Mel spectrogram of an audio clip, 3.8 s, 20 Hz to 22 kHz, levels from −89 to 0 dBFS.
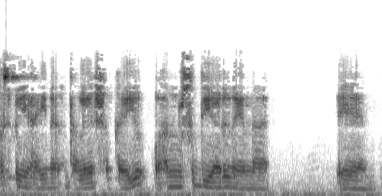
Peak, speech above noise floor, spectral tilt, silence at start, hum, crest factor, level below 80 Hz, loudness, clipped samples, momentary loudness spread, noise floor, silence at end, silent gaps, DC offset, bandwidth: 0 dBFS; 19 dB; 0 dB/octave; 0 s; none; 24 dB; -44 dBFS; -23 LUFS; under 0.1%; 9 LU; -44 dBFS; 0 s; none; under 0.1%; 8 kHz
